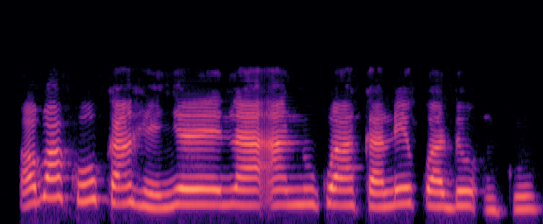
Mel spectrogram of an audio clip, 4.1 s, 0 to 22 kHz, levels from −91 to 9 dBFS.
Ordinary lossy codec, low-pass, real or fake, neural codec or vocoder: none; 7.2 kHz; fake; codec, 16 kHz, 8 kbps, FunCodec, trained on Chinese and English, 25 frames a second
